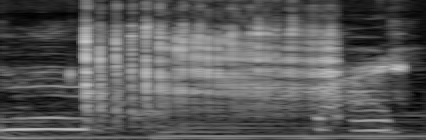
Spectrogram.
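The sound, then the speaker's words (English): A rapid burst of small hard clicks and rattles as several dice tumble and clatter across a tabletop for about a second, fairly loud, with a faint voice before and after. “Use all the dice today.”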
